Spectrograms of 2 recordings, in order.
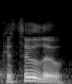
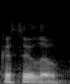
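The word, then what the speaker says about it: Cthulhu: brought up the pr somebody had asked him about the pronunciation of cthulu and he said Well it can't really be pronounced by the human tongue but you have to use your glotus and the closest approximation that human speech can come toward uttering cthulu is CLA it's kind of a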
